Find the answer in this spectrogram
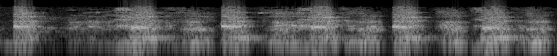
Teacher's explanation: Terbagi menjadi tiga makhraj, tiga tempat keluar huruf yang disebut dengan aqsal halq. Ini pangkal tenggorokan paling dalam. Keluar dari makhraj itu huruf hamzah dengan huruf ha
